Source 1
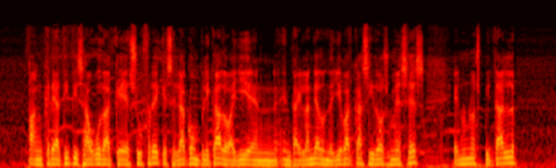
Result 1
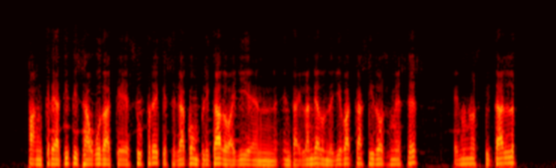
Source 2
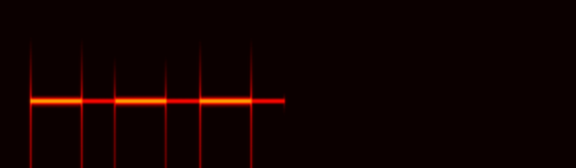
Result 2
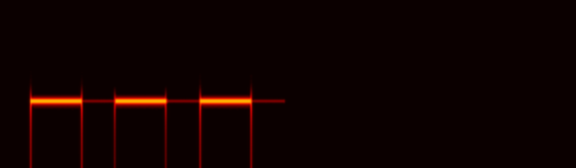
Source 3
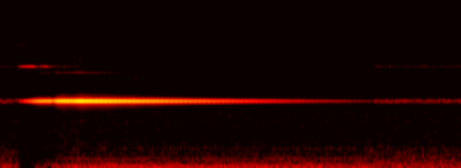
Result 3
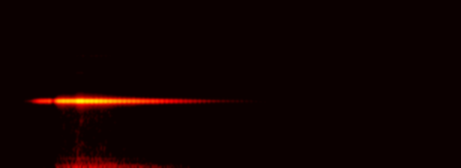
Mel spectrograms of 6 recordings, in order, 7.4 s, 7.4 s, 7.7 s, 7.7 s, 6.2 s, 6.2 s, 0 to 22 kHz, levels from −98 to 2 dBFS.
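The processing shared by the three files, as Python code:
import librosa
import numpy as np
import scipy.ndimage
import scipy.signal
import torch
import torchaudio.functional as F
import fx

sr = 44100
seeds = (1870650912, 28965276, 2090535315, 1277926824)

y = fx.high_shelf_res(x, sr, hz=2100.0, db=-9.5, q=3.0)
y = fx.upward_expand(y, sr, threshold_db=-52.0, expansion=2.5)
y = y * librosa.db_to_amplitude(2.0)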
